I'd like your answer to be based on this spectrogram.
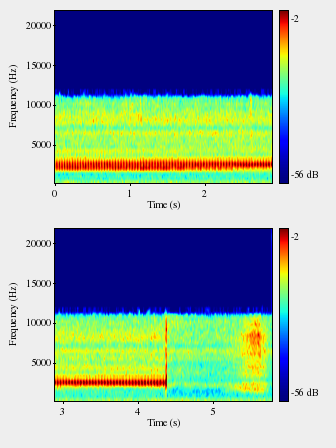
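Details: Ozeri CardioTech Travel Series wrist blood pressure monitor worn on the wrist with the hand held up, so readings may be off: steady whirring pump tone as the cuff inflates, stopping with a click on release, normal operation.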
